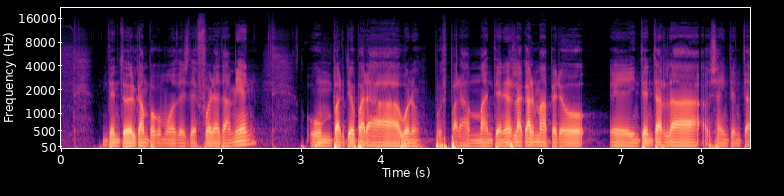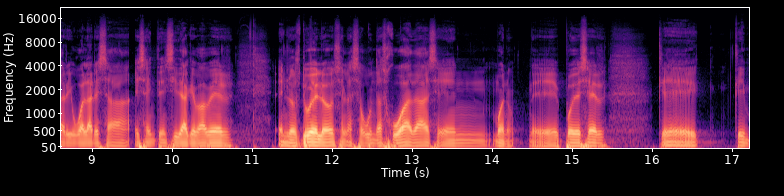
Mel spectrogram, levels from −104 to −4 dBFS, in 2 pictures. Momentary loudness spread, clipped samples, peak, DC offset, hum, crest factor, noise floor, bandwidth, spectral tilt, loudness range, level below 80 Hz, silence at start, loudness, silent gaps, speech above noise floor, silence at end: 10 LU; under 0.1%; 0 dBFS; under 0.1%; none; 20 dB; -51 dBFS; 11.5 kHz; -8 dB/octave; 4 LU; -32 dBFS; 0.55 s; -21 LUFS; none; 31 dB; 0 s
